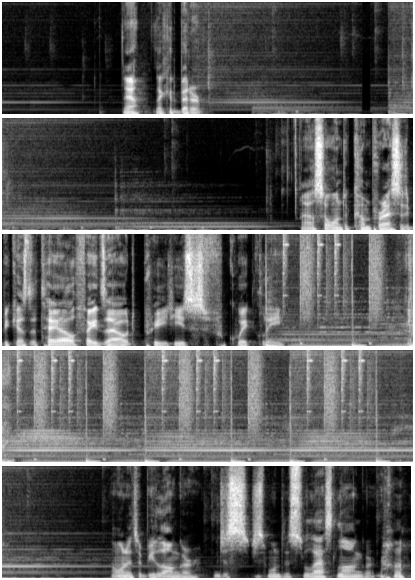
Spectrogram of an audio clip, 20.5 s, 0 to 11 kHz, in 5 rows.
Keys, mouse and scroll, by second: 1.1 click, 1.5 space, 2.1 click, 2.8 space, 3.0 click, 3.5 space, 3.8 ctrl+scroll up 2, 5.2 click, 6.3 space, 6.4 right click, 8.1 click, 10.4 l, 11.4-12.5 drag, 12.7-13.5 drag, 14.7 click, 15.3 click, 15.9 space, 16.1 click, 17.0 click, 18.0 click, 19.3 click.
